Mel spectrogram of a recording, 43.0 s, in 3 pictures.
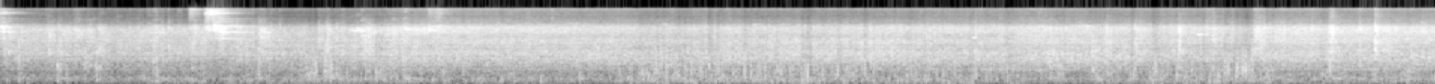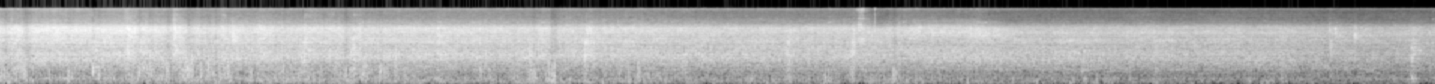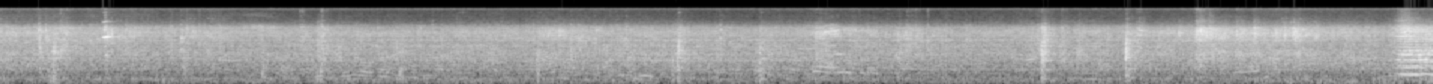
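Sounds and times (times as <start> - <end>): train wheel and rail noise: 0.0 - 43.0.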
